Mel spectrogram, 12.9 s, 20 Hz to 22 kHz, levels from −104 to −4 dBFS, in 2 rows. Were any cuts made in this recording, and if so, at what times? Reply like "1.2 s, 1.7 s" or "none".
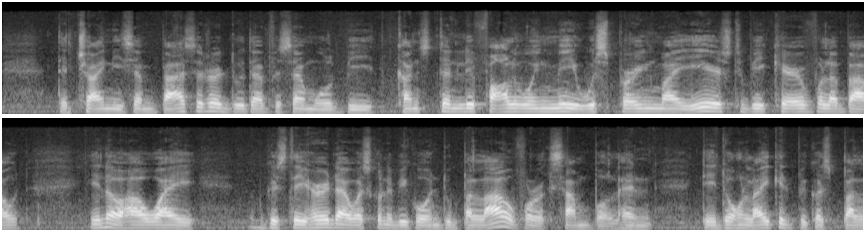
none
